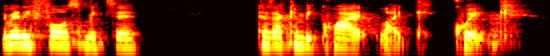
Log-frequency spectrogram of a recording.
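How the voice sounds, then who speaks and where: A woman with an English accent speaks in a fairly low voice. Her intonation is fairly even and her pace moderate. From England. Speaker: musician. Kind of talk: casual chat.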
